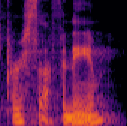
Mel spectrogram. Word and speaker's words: Persephone: poor persephone conjunct pluto it's spelled porcifina but it's persephone that would be something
